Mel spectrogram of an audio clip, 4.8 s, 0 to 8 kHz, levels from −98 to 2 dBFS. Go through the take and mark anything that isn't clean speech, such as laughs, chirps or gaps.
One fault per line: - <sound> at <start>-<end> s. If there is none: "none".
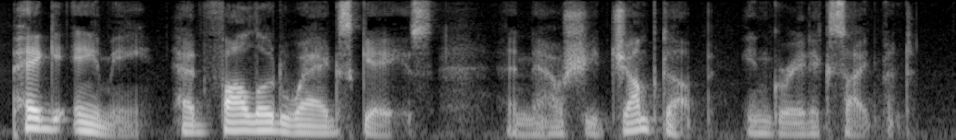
none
